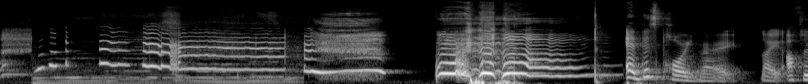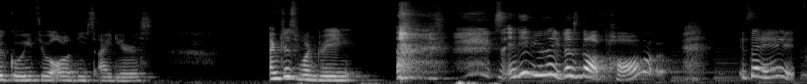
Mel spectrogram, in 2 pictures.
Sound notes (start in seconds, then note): 4.4 unholy shrieking continues; 13.2 coughs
